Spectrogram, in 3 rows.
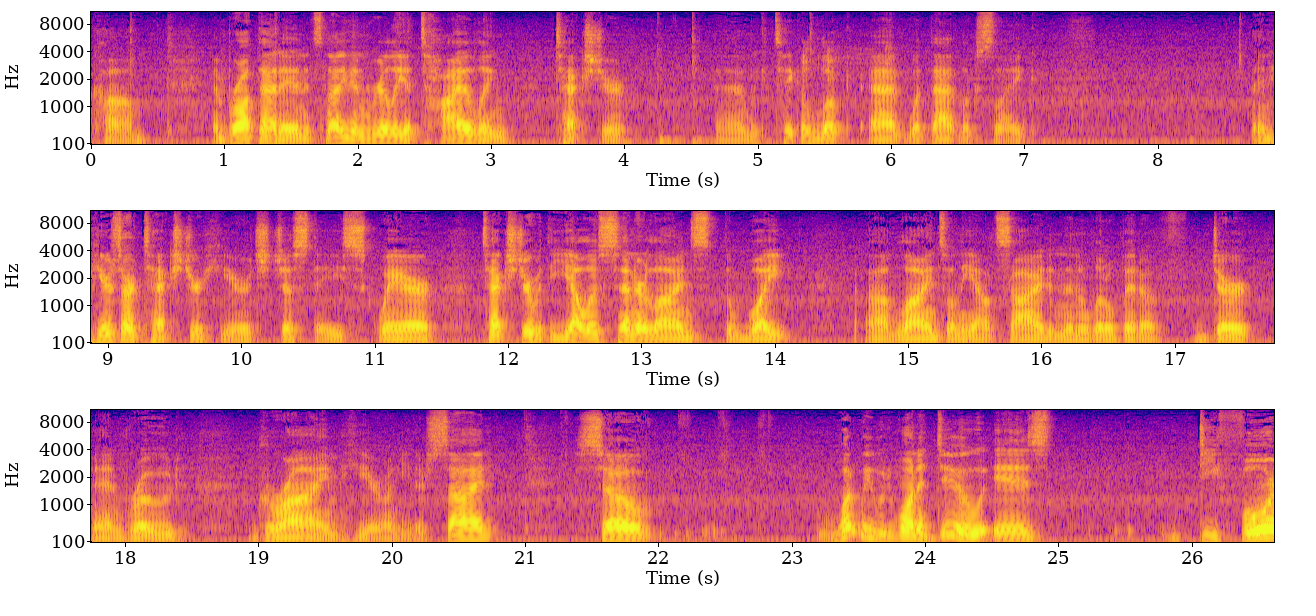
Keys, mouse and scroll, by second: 0.6 shift+middle click, 2.0-2.7 scroll up 4, 4.4 b, 5.2 shift+click, 6.1-7.2 drag, 7.6 typing, 20.3 click, 21.3 middle click, 21.4-22.0 scroll down 1, 22.6-23.2 scroll down 2, 24.3 shift+middle click.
